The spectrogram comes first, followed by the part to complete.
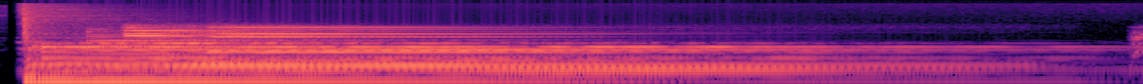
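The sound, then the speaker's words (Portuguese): A short musical transition: one rich, effects-laden chord rings out and slowly fades over several seconds, with no voices. “Uma musiquinha só de transição entre essas duas partes do episódio, mas foi uma loucura real.”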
